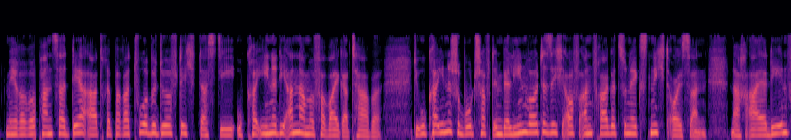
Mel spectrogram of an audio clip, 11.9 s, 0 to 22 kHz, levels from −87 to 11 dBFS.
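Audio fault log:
0.46–0.52 s, concealed Bluetooth headset packet loss: about 45 ms lost, scattered over 60 ms, longest run near 22.5 ms. The receiver fills each gap by repeating the best-matching stretch of recent waveform, so the level holds with a brief buzzy tone and a small warble as real audio returns. Silence would mark a mute or dropout instead.
6.49 s, concealed Bluetooth headset packet loss: a single 7.5 ms loss, nearly hidden.
8.56 s, concealed Bluetooth headset packet loss: a 15 ms loss, a brief buzz under the light grain of the mSBC wideband link.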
